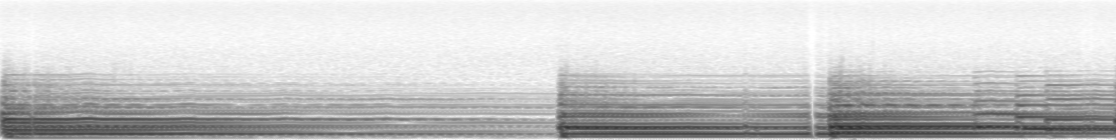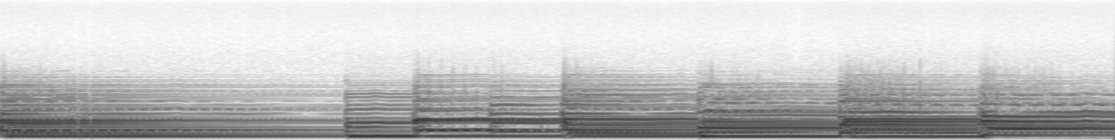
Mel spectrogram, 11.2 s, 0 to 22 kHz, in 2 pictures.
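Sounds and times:
dry piano melody in B minor: 0.0 - 11.1.

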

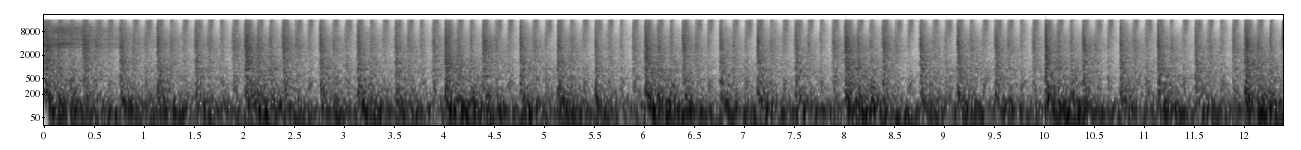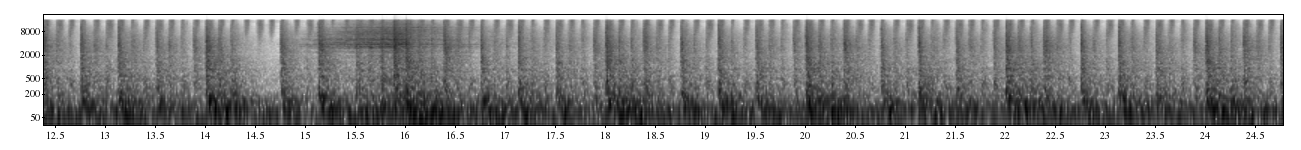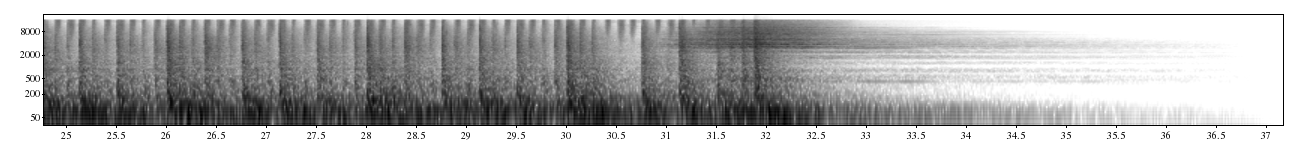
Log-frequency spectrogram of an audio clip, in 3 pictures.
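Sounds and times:
percussion loop: 0.0 - 33.5.

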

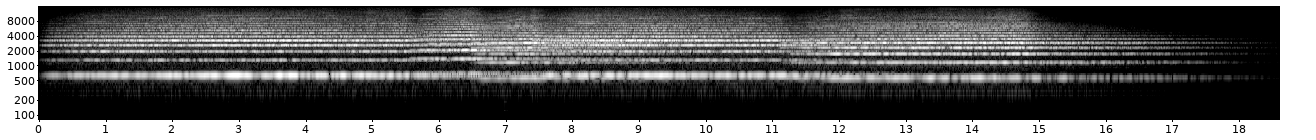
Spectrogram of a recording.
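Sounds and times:
violin in A minor: 0.0 - 18.0.

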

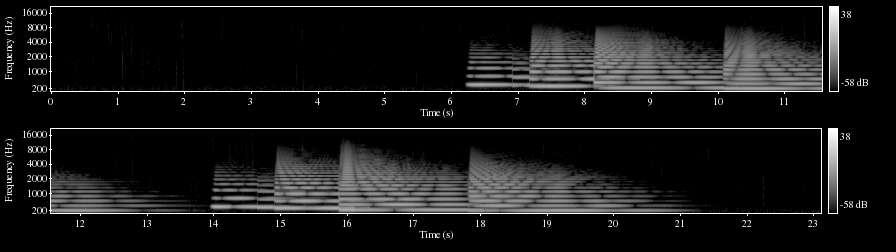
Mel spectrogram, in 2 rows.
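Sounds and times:
124 BPM E minor lead melody loop: 6.2 - 13.3, 14.0 - 21.0.

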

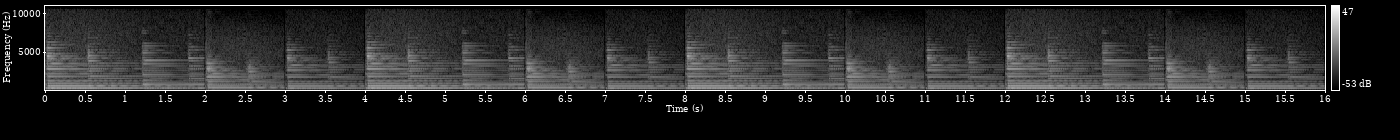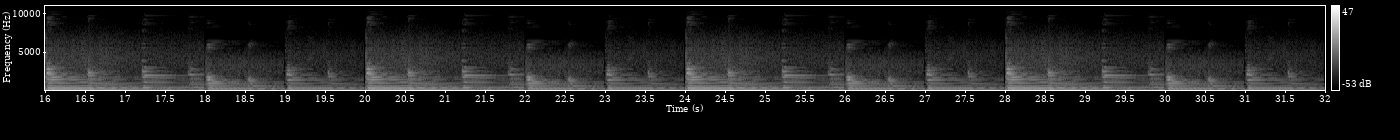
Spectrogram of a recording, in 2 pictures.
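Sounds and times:
zither loop in C minor at 120 BPM: 0.0 - 31.9.

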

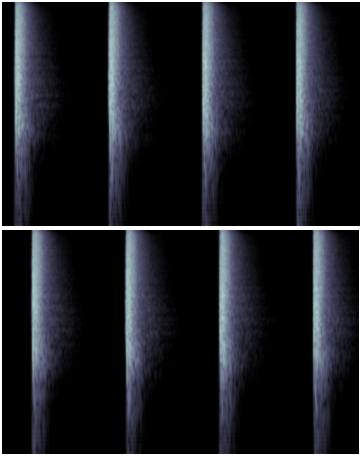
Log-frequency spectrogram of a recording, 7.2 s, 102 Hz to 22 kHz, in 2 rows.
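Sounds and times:
melodic techno drum loop with claps: 0.1 - 0.4, 1.1 - 1.3, 2.0 - 2.3, 3.0 - 3.2, 3.9 - 4.1, 4.8 - 5.1, 5.8 - 6.0, 6.7 - 7.0.

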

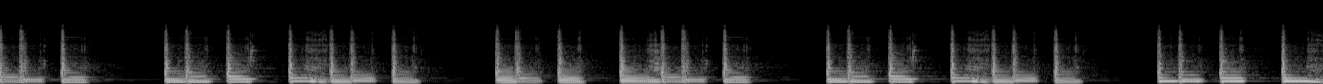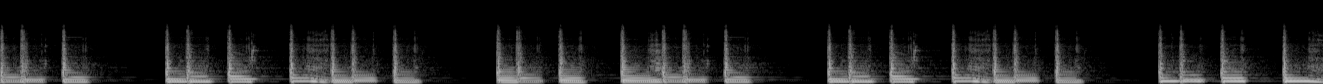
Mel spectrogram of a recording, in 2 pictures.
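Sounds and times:
guitar power chords in D major: 0.0 - 1.0, 1.7 - 4.2, 5.0 - 7.6, 8.3 - 10.8, 11.6 - 14.2, 14.9 - 17.4, 18.2 - 20.8, 21.5 - 24.1, 24.8 - 26.4.

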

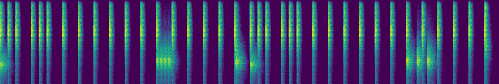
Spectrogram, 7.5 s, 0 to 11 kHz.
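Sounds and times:
hip hop hi-hat loop: 0.0 - 7.4.

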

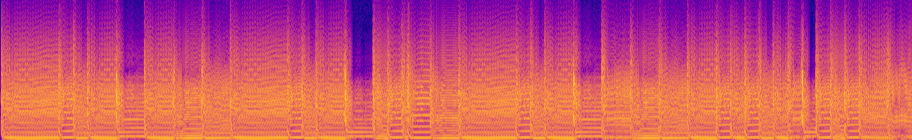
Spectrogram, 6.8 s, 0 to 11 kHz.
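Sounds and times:
riddim synth scream loop in E: 0.0 - 6.8.

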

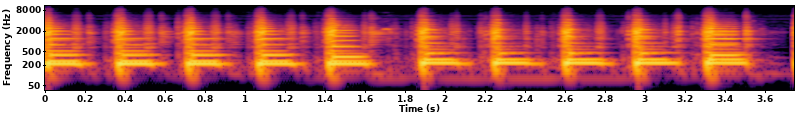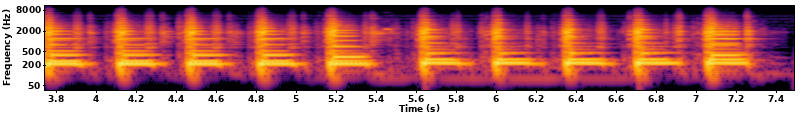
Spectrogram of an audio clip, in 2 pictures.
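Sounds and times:
funk guitar chord loop in F major for house music: 0.0 - 7.4.

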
